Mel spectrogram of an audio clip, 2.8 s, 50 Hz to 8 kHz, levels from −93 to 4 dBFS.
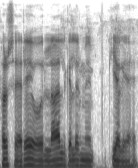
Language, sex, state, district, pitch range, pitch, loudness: Hindi, female, Rajasthan, Bikaner, 90-105 Hz, 95 Hz, -17 LUFS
